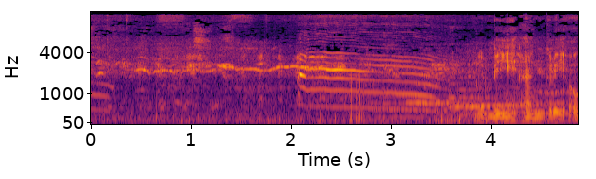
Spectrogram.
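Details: Cat living at a pagoda, among the cats fed there, giving long, drawn-out meows that slide slowly downward with bright ringing overtones for about four seconds, then human voices take over near the end.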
